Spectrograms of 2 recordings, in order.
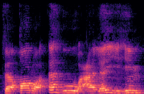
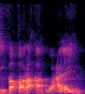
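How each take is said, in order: First: Slow فقرأه عليهم with the hamza clear; careful tajweed فقرأه; correct recitation. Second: فقرأه عليهم with the wrong vowels; wrong reading. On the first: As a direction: model فقرأه عليهم slowly for the student. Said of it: "وإنما". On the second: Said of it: "ما أقولش". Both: Shown as a demonstration.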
